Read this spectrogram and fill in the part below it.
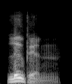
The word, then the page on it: lupin: British English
